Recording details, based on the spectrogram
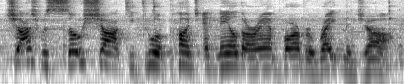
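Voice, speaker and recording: Teenage sitcom stepbrother, laid-back, mischievous, casual, dry, smug, music behind. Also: male voice, high-pitched, expressive, a little fast. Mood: amused. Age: teenager to young adult. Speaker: sitcom lead. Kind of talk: sitcom monologue to audience.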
